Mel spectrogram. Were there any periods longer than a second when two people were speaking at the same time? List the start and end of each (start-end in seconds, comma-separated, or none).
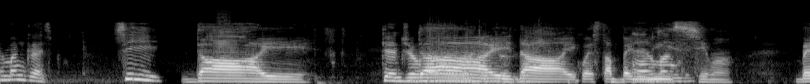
4.0-5.3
